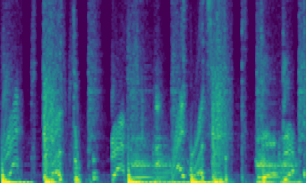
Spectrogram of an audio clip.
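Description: Hip hop track with turntable scratching over a heavy bass-and-drum beat, the scratched sound sliding up and down in pitch in short repeated strokes.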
